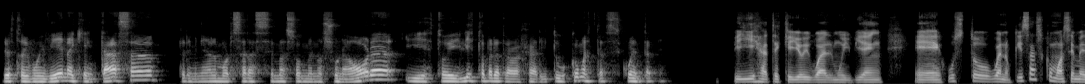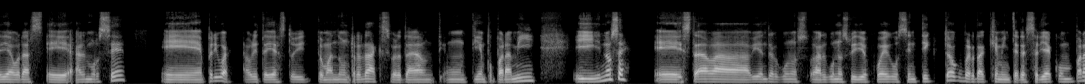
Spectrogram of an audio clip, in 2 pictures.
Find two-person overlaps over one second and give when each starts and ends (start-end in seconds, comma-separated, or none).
none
